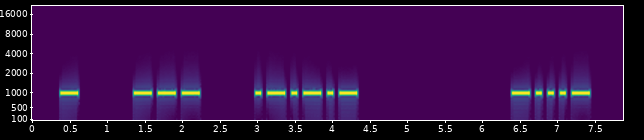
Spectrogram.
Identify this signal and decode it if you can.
Morse code, heard as a keyed tone, about 15 wpm, spaced as for 8 wpm, 1000 Hz. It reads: TO. <BT>
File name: qotdfiles / 8wpm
